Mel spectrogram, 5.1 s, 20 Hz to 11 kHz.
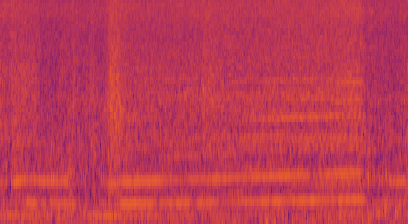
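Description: A Porsche race car in Gran Turismo 7 at the Nurburgring, its engine holding a steady, loud tonal drone that climbs slowly in pitch with brief dips at gear changes, heard continuously with no talk.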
